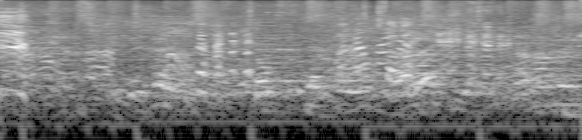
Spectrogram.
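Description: Chatter of several people's voices, with background music playing underneath.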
